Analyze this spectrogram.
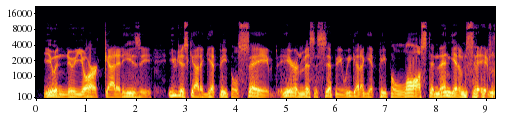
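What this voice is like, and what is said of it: Thick southern accent, gravelly deep voice. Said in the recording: “in his very thick southern accent, very gravelly, deep voice”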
